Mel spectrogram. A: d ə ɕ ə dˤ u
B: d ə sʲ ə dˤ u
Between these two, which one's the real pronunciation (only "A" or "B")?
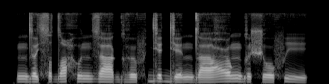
B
